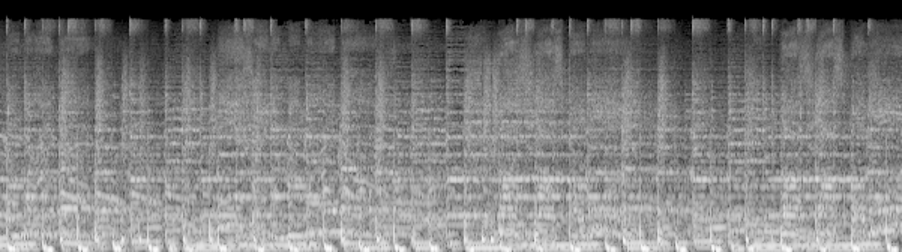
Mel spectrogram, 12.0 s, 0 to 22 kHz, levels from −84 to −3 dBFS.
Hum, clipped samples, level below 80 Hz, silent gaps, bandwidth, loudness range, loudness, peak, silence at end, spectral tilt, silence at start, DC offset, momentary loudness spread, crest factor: none; under 0.1%; -16 dBFS; none; 16.5 kHz; 1 LU; -13 LUFS; 0 dBFS; 0 s; -5 dB/octave; 0 s; under 0.1%; 2 LU; 12 dB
